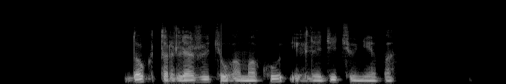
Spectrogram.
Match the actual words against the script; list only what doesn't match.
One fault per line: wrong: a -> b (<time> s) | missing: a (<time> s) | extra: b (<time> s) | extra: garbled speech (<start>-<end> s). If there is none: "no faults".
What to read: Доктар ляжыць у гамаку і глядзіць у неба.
no faults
